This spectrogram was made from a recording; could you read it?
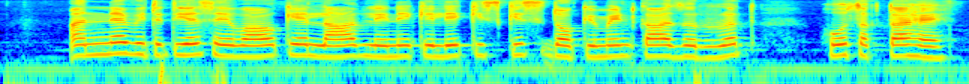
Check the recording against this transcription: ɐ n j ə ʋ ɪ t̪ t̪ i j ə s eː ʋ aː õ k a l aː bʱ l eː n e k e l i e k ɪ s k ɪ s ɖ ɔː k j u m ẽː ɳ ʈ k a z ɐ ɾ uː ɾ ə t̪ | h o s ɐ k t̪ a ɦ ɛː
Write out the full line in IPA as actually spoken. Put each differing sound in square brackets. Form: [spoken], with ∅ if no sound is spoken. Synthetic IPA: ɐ n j ə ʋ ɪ t̪ t̪ i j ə s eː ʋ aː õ k [e] l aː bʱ l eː n e k e l i e k ɪ s k ɪ s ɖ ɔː k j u m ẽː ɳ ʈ k a z ɐ ɾ uː ɾ ə t̪ | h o s ɐ k t̪ a ɦ ɛː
